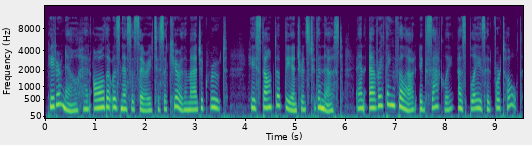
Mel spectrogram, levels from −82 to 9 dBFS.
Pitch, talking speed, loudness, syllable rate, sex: 230 Hz, 180 wpm, -16 LUFS, 5.4 syllables/s, female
